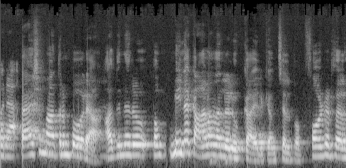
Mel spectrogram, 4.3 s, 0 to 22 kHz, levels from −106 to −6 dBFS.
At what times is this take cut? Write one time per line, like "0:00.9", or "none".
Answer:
0:02.1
